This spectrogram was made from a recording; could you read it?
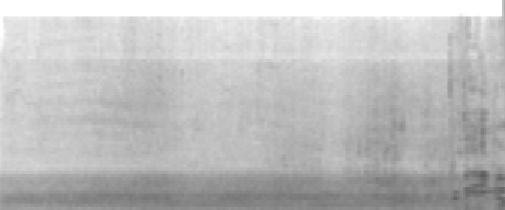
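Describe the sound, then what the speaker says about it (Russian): Strong wind buffets the microphone by the English seaside, a loud continuous roar blended with surf that stays steady throughout. "Что-то ветер уже сильный"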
